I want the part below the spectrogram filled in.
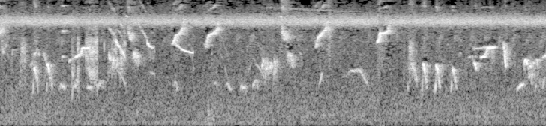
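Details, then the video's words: Wild magpie-robin in forest, used as master song for training birds: lively run of rising and falling whistles, sweeping slurs and sharp chips, fairly continuous, with a constant shrill insect hum behind. "Masteran suara burung murai asli di hutan"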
